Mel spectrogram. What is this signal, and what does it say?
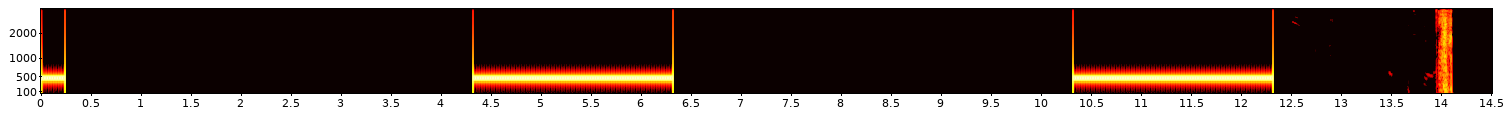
Ringback tone (North America), 440 + 480 Hz.
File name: CENTRAL MAERSK / out alan.vicente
